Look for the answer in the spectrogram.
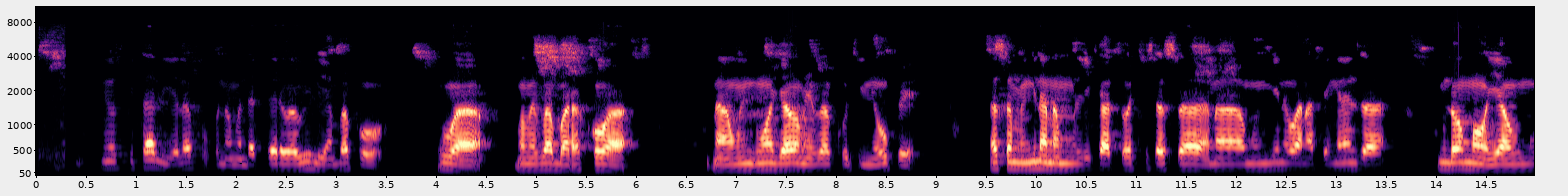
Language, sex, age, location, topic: Swahili, female, 36-49, Wajir, health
